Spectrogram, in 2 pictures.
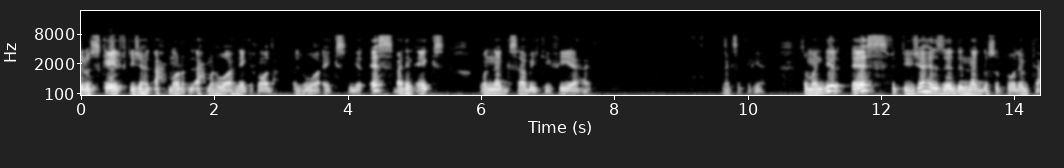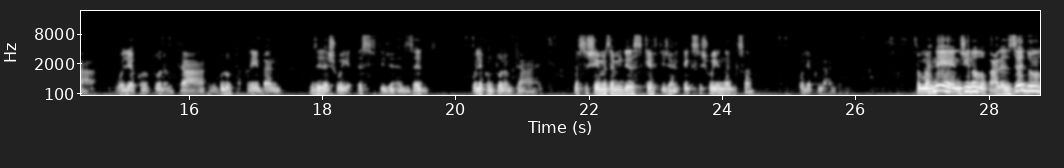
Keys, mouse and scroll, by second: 4.3 s, 11.8 s, 16.1-17.9 middle drag, 17.9 s, 20.9-22.5 middle drag, 22.5 s, 25.4-28.0 middle drag, 28.0 click.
